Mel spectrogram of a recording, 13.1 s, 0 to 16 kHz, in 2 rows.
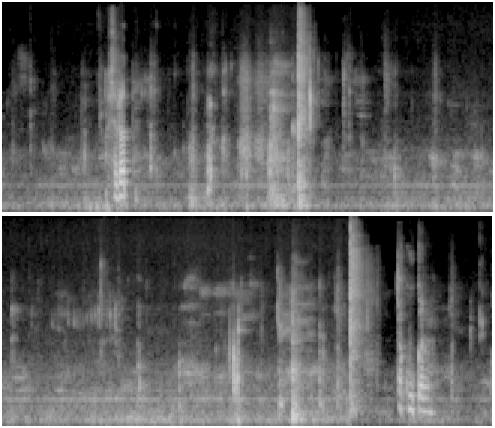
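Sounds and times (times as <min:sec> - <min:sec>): gulping and swallowing: 0:00.4 - 0:11.0.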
